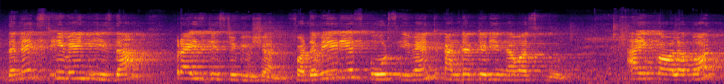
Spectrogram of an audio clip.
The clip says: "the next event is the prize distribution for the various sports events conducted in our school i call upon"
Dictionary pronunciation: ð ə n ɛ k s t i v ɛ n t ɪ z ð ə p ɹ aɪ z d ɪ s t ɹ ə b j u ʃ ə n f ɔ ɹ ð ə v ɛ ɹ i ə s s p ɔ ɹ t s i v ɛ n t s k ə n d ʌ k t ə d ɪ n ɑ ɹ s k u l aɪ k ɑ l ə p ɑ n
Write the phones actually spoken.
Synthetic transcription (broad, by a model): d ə n ɛ k s t i v ɛ n t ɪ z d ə p ɹ aɪ s d ɪ s t ɹ ə b j u ʃ ə n f ɔ ɹ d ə v ɛ ɹ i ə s s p ɔ ɹ t s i v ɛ n t k ə n d ʌ k t ə d ɪ n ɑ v s k u l aɪ k ɑ l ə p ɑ n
